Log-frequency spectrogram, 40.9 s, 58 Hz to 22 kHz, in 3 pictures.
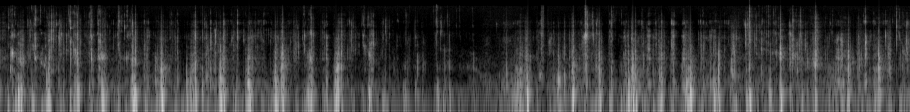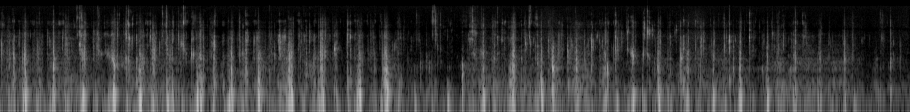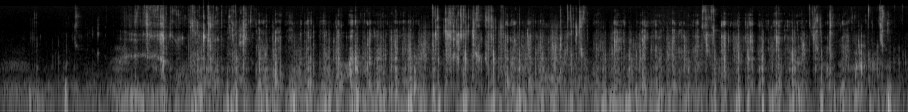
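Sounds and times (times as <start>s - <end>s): chewing with mouth clicks: 0.0s - 40.9s.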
